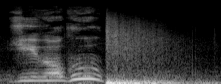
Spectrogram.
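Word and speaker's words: 地獄: You go through this gritty environment selling one-way tickets to hell, or as the Japanese pronounce it, Jigoku.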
